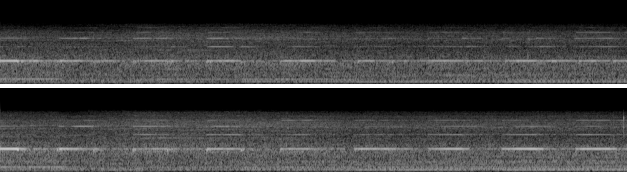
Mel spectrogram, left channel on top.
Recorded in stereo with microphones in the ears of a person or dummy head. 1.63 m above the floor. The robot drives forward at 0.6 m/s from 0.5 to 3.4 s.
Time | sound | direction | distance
0.0 | an engine running | 35° right (ahead or behind) | 3 m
